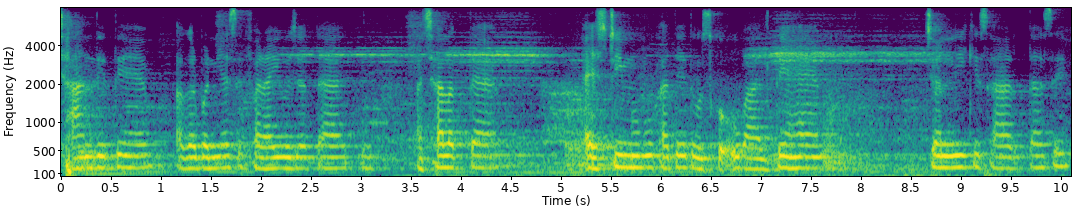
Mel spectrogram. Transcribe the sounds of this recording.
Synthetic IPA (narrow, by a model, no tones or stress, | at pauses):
t͡ʃʰaːnd̪eːt̪eɦɛ̃ | ɐɡəɾbɐnijasefʰɐɾaːiɦod͡ʒaːt̪aɦɛt̪o | ɐtːʃʰalɐɡ̚t̪aɦɛ | ɛːsʈiːmũbukʰaːt̪eɦɛ̃t̪oʊskoʔʊbaːlt̪eɦɛ̃ | t͡ʃɐlnikesaːɾt̪ase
